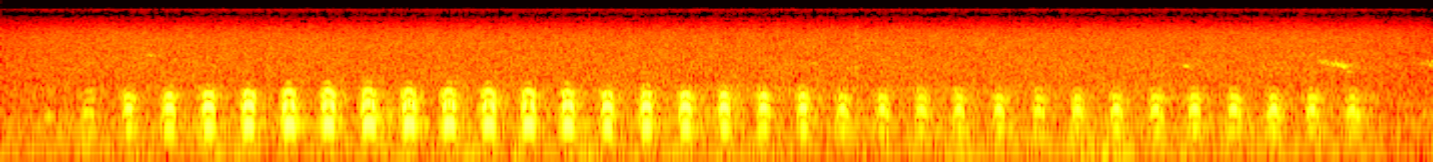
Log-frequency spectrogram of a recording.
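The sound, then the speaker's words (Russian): A short-eared owl gives a long, evenly spaced series of low, hollow hoots, roughly thirty in all. They swell in loudness over the first seconds and then gradually fade, alone against a quiet background. “Болотная сова.”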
